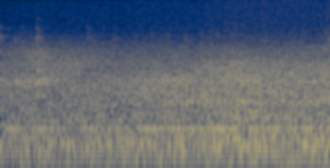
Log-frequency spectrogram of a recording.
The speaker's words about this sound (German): Ein paar hundert Meter weiter ärgern sich die Anwohner über den Lärm, der von dem Schiff ausgeht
